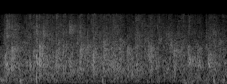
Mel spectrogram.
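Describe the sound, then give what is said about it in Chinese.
Applause from a Christian gathering in Hong Kong as a speaker is welcomed, a faint, even spatter of clapping hands. “俾佢掌声佢好唔好？”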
